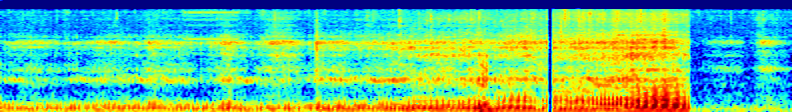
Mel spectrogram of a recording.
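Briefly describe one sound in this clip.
A dirt bike engine revs and grows louder as it climbs closer.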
